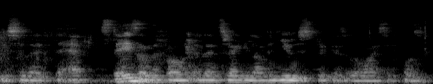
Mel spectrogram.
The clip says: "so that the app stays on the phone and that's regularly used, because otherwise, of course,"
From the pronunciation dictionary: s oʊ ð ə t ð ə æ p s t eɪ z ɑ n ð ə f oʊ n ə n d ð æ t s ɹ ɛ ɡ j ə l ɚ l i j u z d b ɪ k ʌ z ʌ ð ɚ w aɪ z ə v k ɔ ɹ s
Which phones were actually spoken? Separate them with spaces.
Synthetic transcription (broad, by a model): s oʊ ð ə t ð ə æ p s t eɪ z n ð ə f oʊ n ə n ð æ t s ɹ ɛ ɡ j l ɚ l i j u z b ɪ k ʌ z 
